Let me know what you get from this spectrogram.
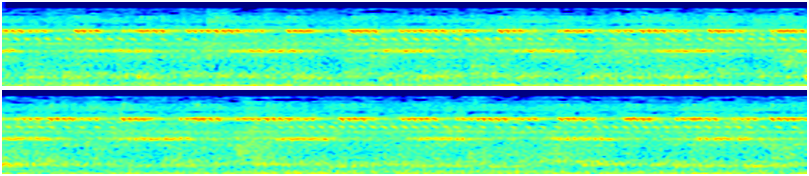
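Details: Crickets chirping for rat repelling, sleep and songbird tutoring: a sustained high-pitched ringing trill with slower, evenly spaced lower chirp bursts beneath, several callers overlapping.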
